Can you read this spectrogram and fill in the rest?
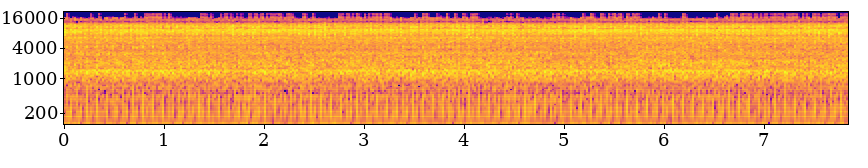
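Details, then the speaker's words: Titan TG8000Z 8000 W generator, sold as running only on starting fluid, now running after spark plug boot suspected not engaging: steady drone with slow rise and fall in speed; a little surgey, especially under load, despite carb. "so huh it is a little surgey especially when under load which is surprising given what i saw in that carb"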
